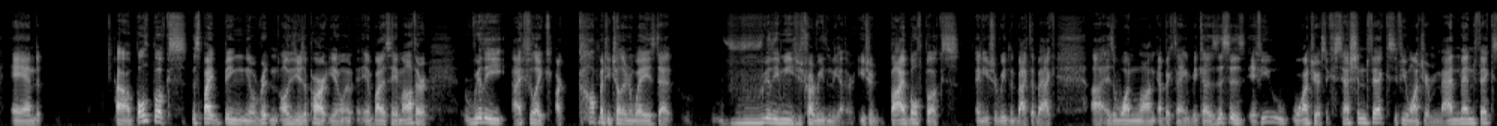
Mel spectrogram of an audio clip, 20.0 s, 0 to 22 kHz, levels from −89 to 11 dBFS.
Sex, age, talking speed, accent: male, 30-49, 225 wpm, American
